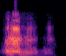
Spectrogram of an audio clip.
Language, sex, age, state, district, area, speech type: Bengali, male, 60+, West Bengal, Dakshin Dinajpur, rural, conversation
